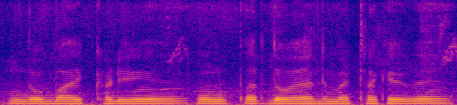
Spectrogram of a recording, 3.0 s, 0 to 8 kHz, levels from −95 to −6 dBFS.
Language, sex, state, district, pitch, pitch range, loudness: Hindi, male, Rajasthan, Nagaur, 145 Hz, 140-150 Hz, -30 LUFS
